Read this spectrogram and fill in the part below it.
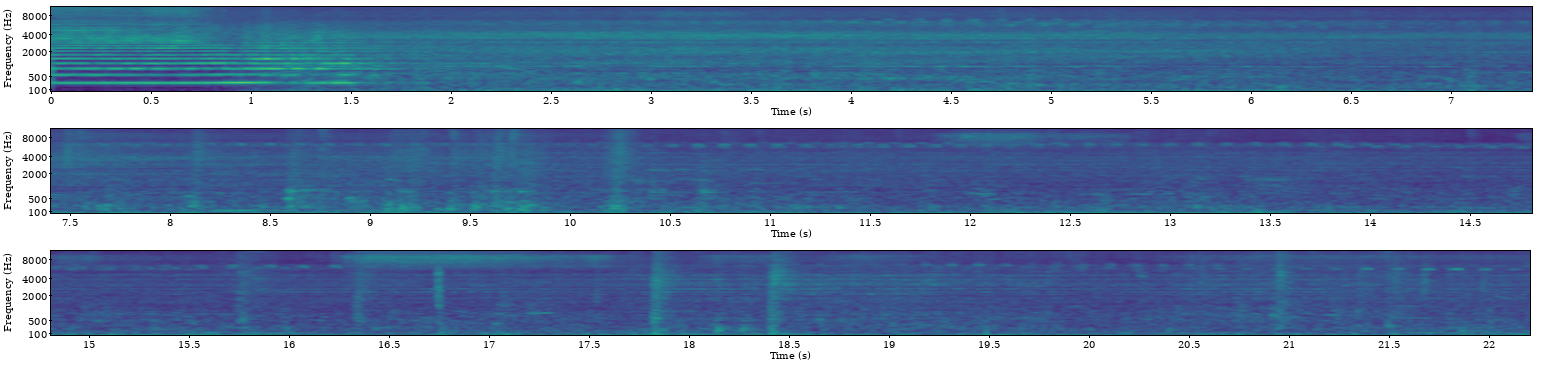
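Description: Hampi Express passenger train running from Bangalore toward Hospet, a loud horn blast at the start, then continuous rumbling wheels and rattling carriages with occasional sharp clanks.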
